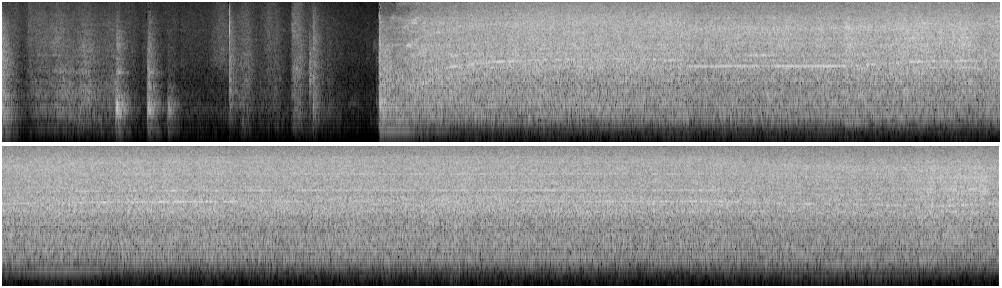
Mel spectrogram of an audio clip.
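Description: A few knocks as a thick sapele mahogany block is handled, then a portable table saw starts suddenly about four seconds in and cuts through the block in one long, steady, loud pass, with a faint high motor whine over the cutting noise.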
